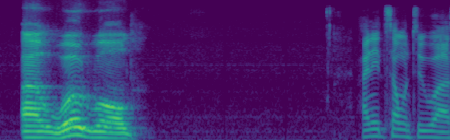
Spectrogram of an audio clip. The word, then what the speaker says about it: Woldwald: Oh, it's Woodwald. I need someone to spell that. It's not a word. WOLD WALD.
